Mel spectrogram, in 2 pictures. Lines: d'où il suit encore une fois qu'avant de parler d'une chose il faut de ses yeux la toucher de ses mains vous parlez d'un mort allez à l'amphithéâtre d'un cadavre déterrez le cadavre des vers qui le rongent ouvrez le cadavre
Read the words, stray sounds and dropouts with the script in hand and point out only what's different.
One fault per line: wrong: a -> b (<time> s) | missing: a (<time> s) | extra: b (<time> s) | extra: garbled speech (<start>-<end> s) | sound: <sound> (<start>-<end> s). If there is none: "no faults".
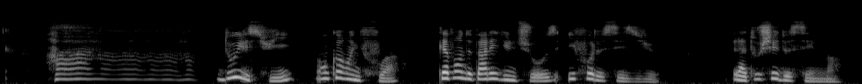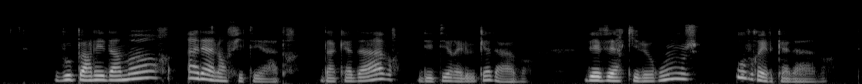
sound: laugh (0.5-2.0 s)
